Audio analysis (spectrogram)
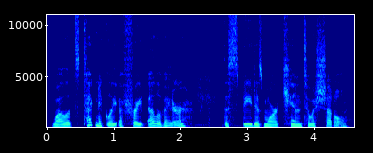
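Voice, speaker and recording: A woman plays a capable young female soldier who knows her machines and frets over her squad. Her voice sits fairly low for a woman, in anime game style. Game music runs underneath. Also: fairly quick, no echo, close to an everyday voice. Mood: focused, confident.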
